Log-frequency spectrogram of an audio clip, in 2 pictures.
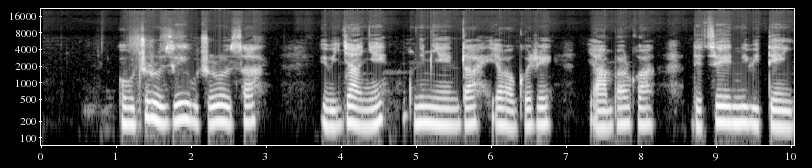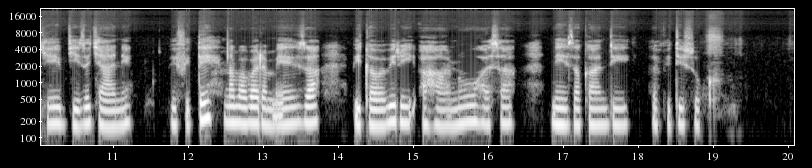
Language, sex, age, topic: Kinyarwanda, female, 25-35, finance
